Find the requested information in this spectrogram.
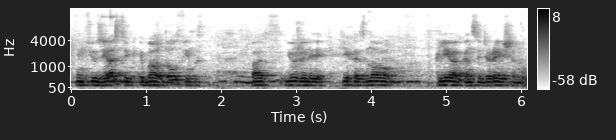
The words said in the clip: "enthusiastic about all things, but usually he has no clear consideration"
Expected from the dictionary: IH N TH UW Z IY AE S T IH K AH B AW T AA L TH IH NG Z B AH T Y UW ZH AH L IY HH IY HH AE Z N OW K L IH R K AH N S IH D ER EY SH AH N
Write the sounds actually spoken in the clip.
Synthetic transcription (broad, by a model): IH N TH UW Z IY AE S T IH K AH B AW T AA L F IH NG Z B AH T Y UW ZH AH L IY HH IY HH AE Z N OW K L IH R K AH N S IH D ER EY SH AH N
